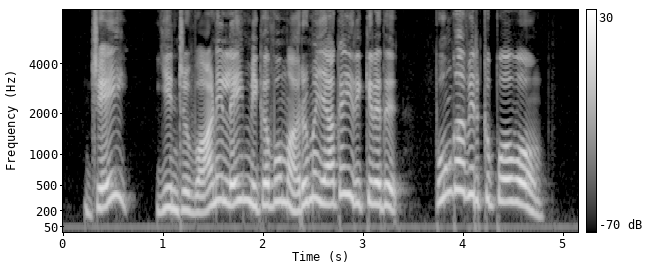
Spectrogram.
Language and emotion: Tamil, happy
